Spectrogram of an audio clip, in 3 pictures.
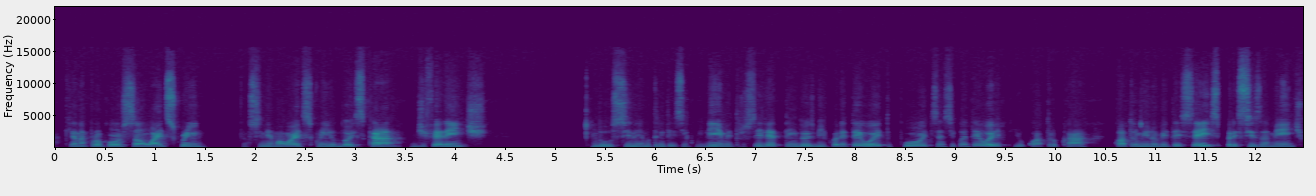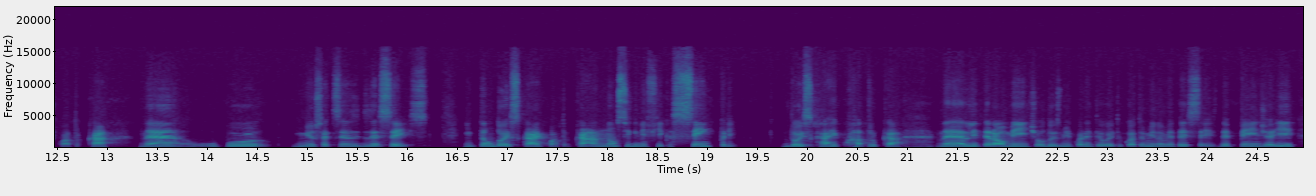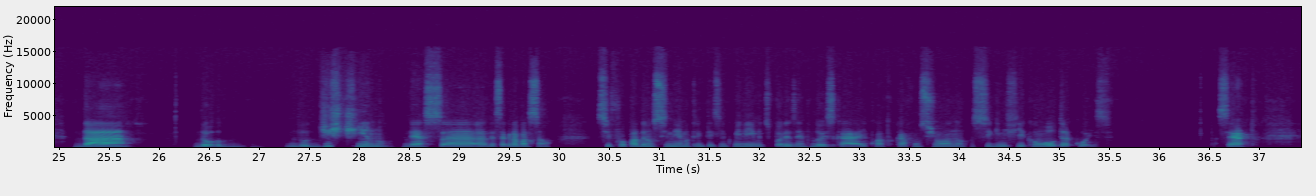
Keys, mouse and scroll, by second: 0.7 Right, 23.7 Left, 33.1 Right, 34.4 Right, 35.4 Right.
